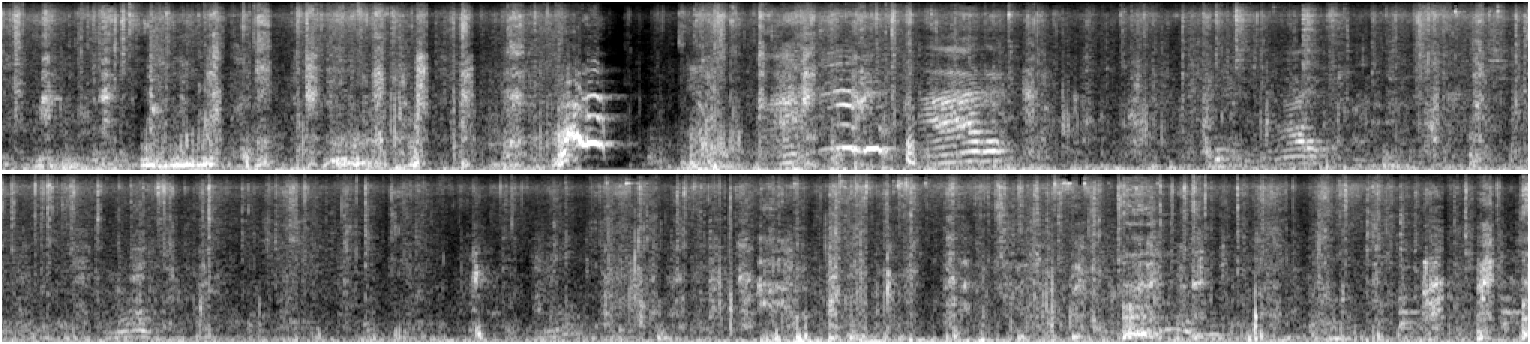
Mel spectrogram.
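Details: Cardigan Welsh Corgi recorded on a mobile phone camera. It gives high, wavering whimpers and whines, loudest in the middle. Human speech and handling noise run throughout.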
